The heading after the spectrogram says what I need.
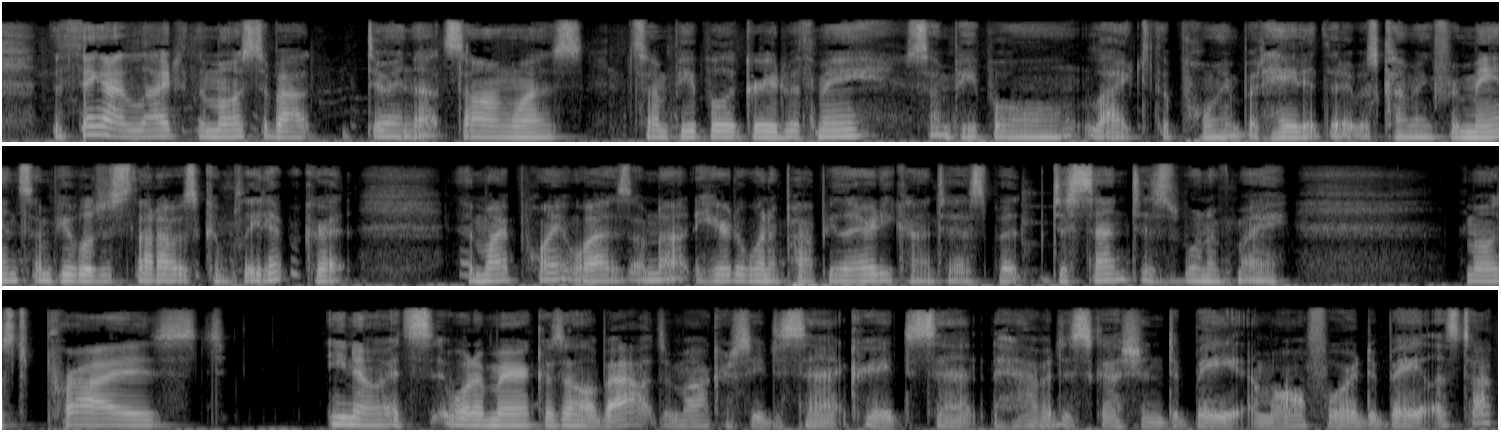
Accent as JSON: {"language": "English", "country": "United States", "said": "And I'm an American citizen. I love this country, and I don't love our president."}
